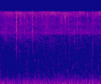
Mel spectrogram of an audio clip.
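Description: Faint background ambience in a gap without narration: a low rumble with scattered soft clicks.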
